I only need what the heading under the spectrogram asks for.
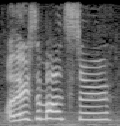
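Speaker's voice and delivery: high, loud startled exclamation; yelping at the monster on screen; startled cry. Real, not acted. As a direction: jump at the sight of the monster.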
